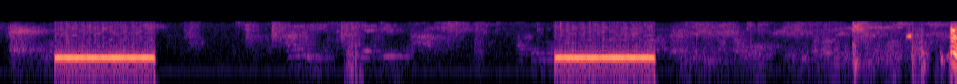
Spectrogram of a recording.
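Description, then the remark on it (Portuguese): A telephone line tone from a call that isn't connecting: two steady, mid-pitched one-second beeps about four seconds apart, with faint scattered noises in between and a few clicks at the end. “Nossa, o telefone dele não tá chamando.”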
